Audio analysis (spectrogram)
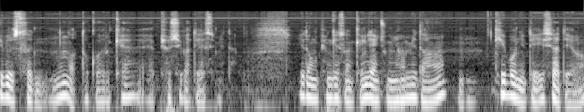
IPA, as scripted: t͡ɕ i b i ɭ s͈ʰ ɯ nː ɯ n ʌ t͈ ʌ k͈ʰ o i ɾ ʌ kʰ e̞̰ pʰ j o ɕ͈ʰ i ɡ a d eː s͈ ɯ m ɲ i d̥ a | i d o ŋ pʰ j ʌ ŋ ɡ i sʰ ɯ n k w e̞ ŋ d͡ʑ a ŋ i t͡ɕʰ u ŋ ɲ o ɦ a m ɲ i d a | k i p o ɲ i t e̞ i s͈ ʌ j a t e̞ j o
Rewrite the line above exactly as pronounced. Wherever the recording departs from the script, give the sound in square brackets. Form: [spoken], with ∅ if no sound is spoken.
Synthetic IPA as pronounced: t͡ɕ i b i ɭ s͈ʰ ɯ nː ɯ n ʌ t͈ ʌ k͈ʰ o i ɾ ʌ kʰ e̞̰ pʰ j o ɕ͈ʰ i ɡ a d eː s͈ ɯ m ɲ i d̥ a | i d o ŋ pʰ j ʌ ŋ ɡ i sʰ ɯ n k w e̞ ŋ d͡ʑ a ŋ i [t͡ɕ] u ŋ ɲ o ɦ a m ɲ i d a | k i [b] o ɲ i t e̞ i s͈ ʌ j a [d] e̞ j o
